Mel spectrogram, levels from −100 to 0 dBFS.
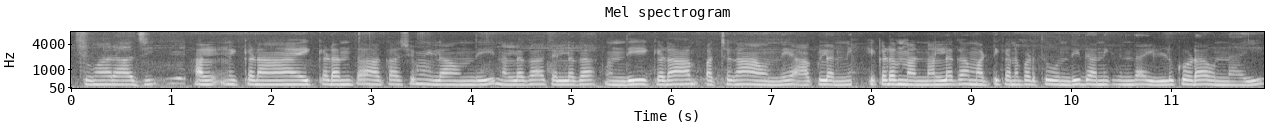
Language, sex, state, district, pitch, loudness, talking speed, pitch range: Telugu, female, Andhra Pradesh, Chittoor, 215 Hz, -15 LUFS, 110 wpm, 205-225 Hz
